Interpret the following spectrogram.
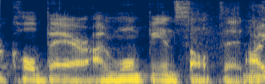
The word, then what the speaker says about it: Colbert: a fake person, but my father really wanted to be Colbert. But his father didn't understand. He thought it was insulting that his son would want to go by a different pronunciation. So I'm one of 11 kids. And my father said to us, you make up your mind. You can be Colbert or Colbert.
